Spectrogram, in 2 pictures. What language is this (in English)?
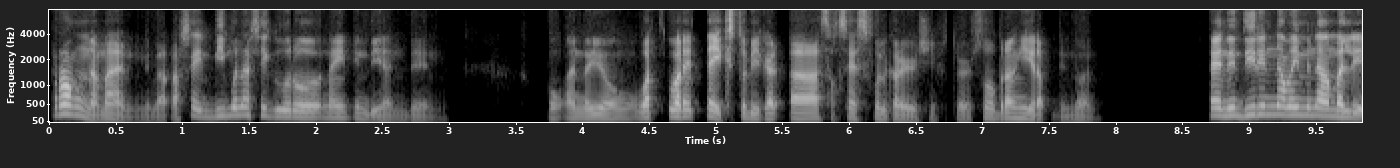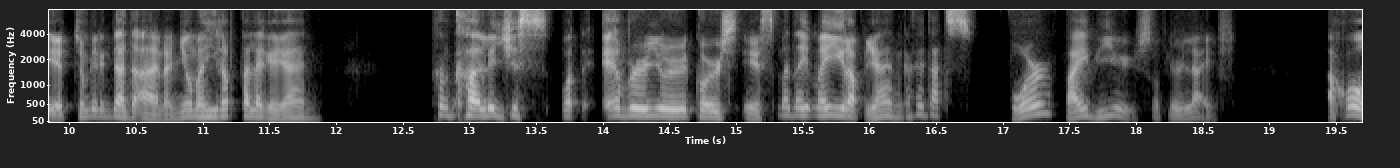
Filipino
